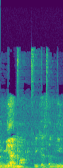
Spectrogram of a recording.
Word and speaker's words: Myanmar: We pronounce it Myanmar.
